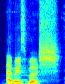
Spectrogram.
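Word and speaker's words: Amuse Bouche: Pronounce Amuse Bush? Amuse Bush.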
